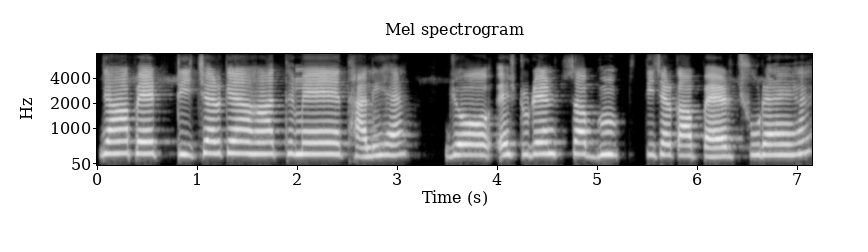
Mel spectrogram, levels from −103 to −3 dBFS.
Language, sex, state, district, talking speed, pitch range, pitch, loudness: Hindi, female, Bihar, Muzaffarpur, 160 wpm, 280-315 Hz, 295 Hz, -15 LUFS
